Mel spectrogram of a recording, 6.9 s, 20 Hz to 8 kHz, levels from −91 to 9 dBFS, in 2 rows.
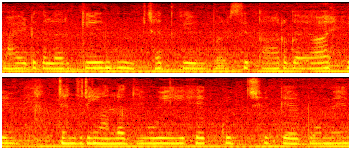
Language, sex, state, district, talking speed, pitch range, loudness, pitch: Hindi, female, Bihar, Gopalganj, 155 wpm, 105-115 Hz, -16 LUFS, 110 Hz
